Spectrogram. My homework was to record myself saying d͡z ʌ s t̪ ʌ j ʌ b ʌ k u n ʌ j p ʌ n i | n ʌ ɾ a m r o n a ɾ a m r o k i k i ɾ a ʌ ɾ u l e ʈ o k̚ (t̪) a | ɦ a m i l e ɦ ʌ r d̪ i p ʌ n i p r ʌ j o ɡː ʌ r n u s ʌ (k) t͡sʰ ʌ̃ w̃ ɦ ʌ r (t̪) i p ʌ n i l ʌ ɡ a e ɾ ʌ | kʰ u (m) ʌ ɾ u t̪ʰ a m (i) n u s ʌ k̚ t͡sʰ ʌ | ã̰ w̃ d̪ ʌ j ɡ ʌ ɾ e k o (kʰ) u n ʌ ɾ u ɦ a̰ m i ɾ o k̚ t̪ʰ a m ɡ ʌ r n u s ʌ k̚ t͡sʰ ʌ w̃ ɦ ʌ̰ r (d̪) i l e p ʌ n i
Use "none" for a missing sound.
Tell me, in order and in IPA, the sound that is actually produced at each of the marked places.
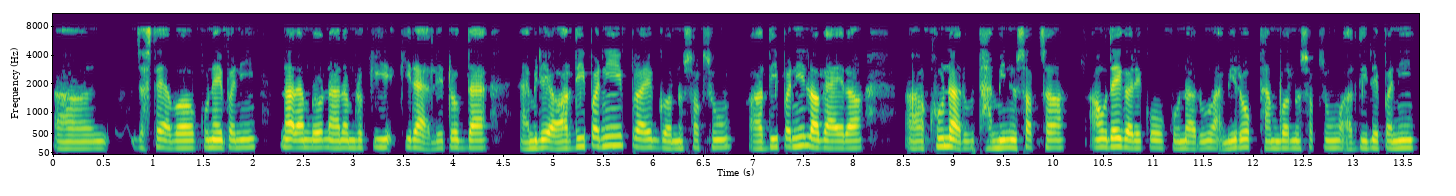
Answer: d̪, k, d̪, n, i, kʰ, d̪

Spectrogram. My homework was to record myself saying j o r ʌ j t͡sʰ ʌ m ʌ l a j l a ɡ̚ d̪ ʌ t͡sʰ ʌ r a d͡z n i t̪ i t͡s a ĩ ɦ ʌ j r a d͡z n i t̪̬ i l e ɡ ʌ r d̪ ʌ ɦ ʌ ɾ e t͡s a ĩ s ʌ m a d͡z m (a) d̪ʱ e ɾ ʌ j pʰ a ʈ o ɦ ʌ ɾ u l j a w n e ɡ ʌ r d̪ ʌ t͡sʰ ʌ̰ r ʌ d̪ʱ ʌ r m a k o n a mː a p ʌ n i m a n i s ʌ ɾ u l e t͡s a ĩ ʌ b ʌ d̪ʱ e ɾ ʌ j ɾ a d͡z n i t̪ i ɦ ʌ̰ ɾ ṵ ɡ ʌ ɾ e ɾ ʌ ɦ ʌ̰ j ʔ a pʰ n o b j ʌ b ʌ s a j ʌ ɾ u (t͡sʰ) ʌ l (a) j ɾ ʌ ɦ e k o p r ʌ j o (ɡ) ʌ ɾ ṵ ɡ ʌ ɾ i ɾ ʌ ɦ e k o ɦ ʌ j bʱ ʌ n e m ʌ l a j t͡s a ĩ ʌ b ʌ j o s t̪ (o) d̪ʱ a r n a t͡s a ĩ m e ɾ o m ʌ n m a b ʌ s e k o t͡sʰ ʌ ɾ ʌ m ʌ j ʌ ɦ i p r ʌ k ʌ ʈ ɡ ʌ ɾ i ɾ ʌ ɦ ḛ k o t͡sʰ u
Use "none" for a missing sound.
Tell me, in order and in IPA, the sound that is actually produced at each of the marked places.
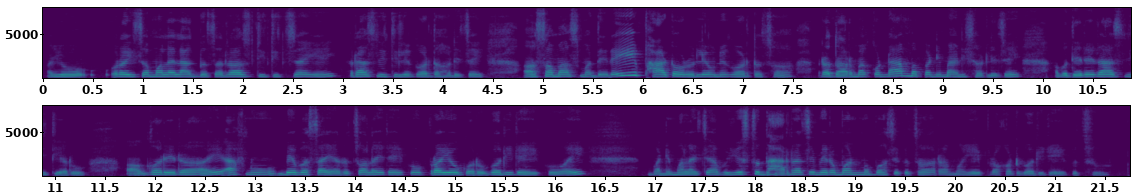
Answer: a, t͡s, a, ɡ, o

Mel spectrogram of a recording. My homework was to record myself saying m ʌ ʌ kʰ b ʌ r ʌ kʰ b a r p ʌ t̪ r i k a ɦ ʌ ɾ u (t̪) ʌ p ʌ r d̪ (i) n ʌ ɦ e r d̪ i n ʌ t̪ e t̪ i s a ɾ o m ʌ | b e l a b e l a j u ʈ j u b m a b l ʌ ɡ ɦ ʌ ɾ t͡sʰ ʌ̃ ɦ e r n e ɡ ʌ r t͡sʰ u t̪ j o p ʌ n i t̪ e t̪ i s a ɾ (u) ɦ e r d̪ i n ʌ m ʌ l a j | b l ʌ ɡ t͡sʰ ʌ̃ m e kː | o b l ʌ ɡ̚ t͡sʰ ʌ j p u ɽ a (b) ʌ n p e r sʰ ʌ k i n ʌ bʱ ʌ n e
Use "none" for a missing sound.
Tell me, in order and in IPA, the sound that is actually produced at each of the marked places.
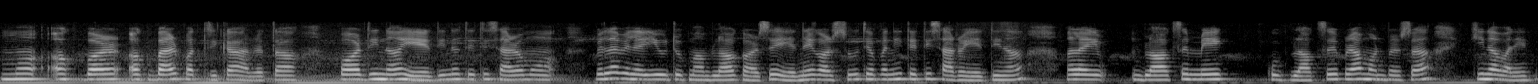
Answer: t̪, i, o, m

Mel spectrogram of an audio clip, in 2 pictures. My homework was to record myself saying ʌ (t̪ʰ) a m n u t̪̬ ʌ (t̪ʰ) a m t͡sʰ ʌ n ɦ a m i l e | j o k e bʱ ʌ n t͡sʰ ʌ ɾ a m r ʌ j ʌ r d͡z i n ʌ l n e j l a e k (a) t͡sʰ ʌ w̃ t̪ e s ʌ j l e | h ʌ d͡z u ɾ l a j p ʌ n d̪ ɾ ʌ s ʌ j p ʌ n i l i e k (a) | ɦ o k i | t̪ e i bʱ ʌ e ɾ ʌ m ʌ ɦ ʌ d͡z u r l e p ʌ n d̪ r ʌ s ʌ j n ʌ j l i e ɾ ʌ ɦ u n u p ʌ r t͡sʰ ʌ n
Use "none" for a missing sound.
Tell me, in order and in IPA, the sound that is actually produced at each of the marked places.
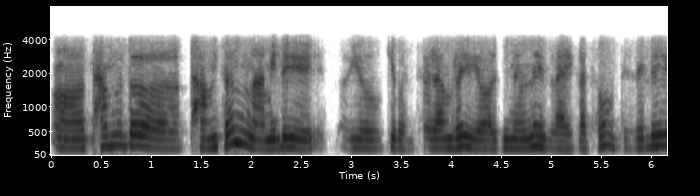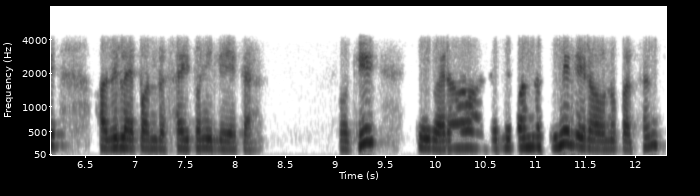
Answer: t̪ʰ, t̪ʰ, a, a

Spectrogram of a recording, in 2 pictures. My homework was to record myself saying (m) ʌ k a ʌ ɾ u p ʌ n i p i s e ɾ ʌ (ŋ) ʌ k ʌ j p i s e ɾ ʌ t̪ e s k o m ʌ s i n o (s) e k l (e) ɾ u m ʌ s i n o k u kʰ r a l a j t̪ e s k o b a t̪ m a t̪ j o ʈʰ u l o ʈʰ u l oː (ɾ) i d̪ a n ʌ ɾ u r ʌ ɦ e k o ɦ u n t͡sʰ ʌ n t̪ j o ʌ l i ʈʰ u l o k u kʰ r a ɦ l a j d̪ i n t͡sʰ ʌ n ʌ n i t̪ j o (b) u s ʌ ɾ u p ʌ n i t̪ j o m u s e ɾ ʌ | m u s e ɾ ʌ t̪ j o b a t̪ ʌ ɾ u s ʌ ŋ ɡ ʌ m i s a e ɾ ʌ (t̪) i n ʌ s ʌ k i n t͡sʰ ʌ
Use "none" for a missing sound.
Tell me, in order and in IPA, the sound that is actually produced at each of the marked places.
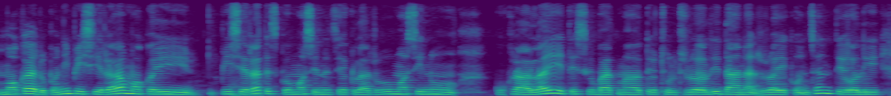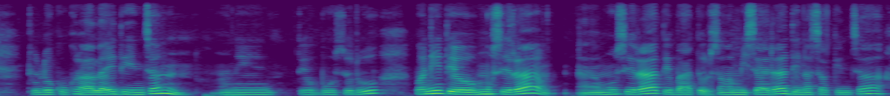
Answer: m, m, t͡s, a, l, b, d̪

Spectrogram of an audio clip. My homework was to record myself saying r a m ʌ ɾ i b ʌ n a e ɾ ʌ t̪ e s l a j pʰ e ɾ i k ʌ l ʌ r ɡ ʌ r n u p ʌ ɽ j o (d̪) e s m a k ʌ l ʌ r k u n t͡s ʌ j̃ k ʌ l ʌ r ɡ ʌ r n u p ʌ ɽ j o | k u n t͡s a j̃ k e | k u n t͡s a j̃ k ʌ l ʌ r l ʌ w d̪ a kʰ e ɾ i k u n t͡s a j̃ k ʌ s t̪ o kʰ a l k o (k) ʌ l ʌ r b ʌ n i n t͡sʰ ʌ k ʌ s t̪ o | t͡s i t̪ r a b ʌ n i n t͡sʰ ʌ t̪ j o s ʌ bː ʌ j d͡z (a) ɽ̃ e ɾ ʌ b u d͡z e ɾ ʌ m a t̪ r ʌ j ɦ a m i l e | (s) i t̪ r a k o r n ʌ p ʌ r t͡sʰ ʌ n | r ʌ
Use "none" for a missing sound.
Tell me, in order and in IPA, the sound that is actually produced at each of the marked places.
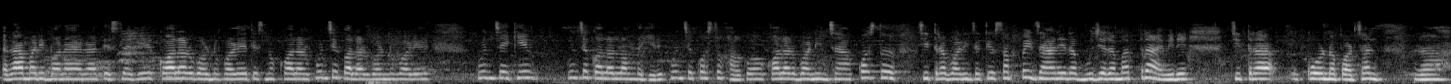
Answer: t̪, k, a, t͡s

